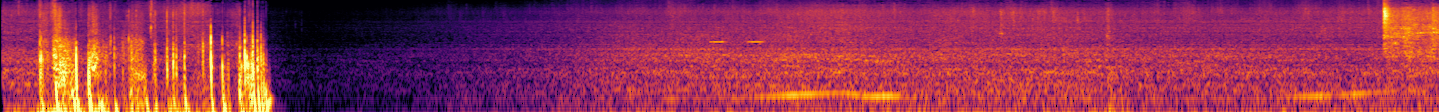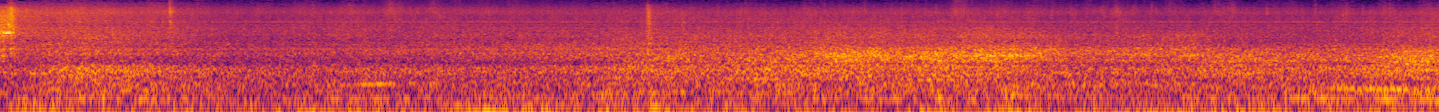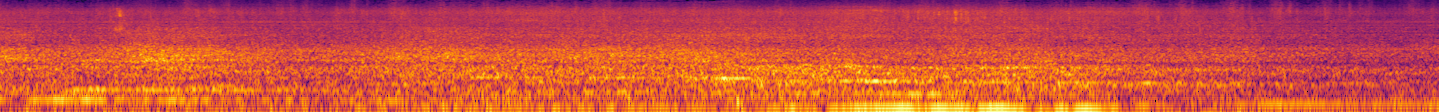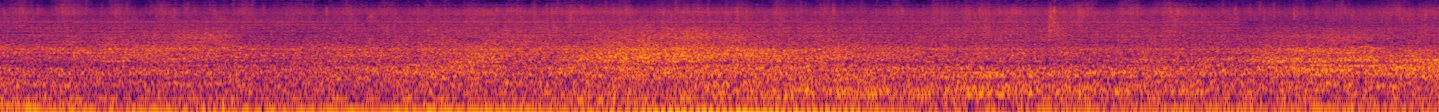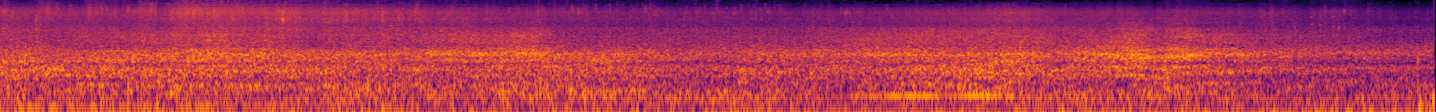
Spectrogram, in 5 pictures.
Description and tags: Ambience outside a seedy motel. A generator runs.
Ambience, Ambient, Motel, Seedy, Shady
